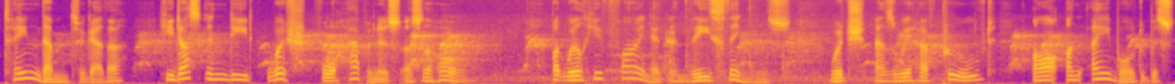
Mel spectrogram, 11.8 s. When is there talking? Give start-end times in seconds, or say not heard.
0.1-4.9, 5.5-11.7.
